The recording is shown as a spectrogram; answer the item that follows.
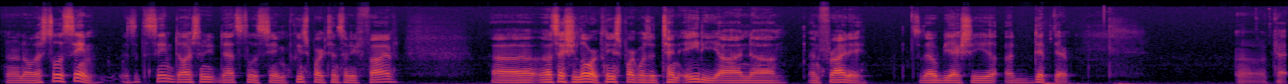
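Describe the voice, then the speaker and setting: Hosting a late-night livestream, a man with a mellow, lowish voice reads through financial results in casual chat, thinking aloud at a fairly quick pace with lots of fillers and frequent self-corrections while reading out viewers' chat questions. His voice is beginning to wear out, and the sound is dry and close with no room echo.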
